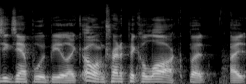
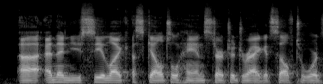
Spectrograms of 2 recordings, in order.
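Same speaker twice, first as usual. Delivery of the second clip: normal talking voice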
